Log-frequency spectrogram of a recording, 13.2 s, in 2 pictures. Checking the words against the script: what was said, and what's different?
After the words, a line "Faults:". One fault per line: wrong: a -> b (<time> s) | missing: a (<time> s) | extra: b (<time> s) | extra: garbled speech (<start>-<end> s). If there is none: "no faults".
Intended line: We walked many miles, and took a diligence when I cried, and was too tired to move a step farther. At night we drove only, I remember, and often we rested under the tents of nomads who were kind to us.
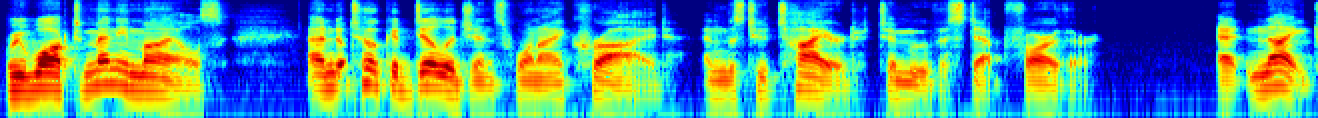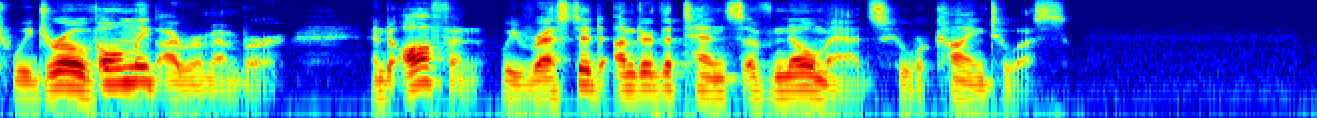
We walked many miles, and took a diligence when I cried, and was too tired to move a step farther. At night we drove only, I remember, and often we rested under the tents of nomads who were kind to us.
Faults:
no faults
